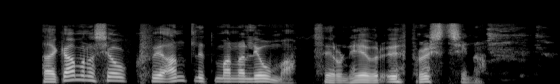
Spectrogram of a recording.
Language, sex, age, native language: Icelandic, male, 40-49, Icelandic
